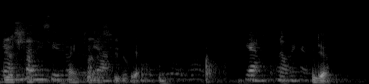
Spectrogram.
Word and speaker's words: San Isidro: Did I pronounce that correctly? Yeah, San Isidro.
